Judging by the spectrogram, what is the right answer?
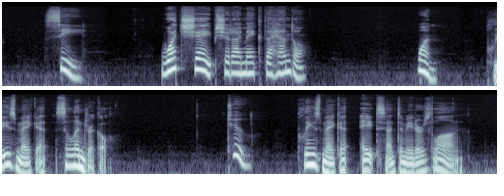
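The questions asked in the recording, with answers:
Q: What shape should I make the handle?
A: 1: Please make it cylindrical.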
